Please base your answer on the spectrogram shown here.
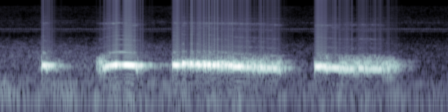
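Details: Derkuku, the spotted dove of Malaysia, in its Kelantan voice type: a short coo, a rolling rising-falling croo, a long descending wavering coo and a final drawn-out coo, loud and clear.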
